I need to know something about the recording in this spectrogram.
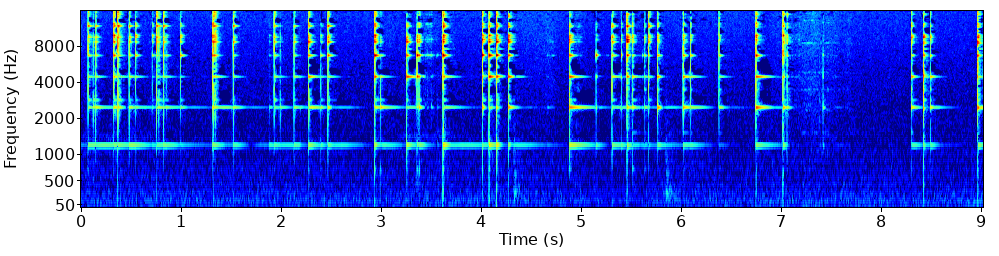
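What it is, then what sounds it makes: Empty wine glass. Long acrylic nails tap the hollow bowl of an empty glass wine glass, tilted and held close. Quick, irregular bursts of bright, glassy clinks come with a clear ringing tone around 1.2 kHz and 2.5 kHz that lingers briefly after each tap. Brief pauses separate the clusters of taps.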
